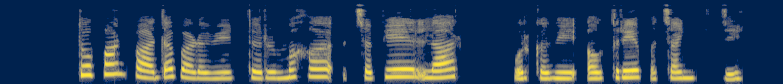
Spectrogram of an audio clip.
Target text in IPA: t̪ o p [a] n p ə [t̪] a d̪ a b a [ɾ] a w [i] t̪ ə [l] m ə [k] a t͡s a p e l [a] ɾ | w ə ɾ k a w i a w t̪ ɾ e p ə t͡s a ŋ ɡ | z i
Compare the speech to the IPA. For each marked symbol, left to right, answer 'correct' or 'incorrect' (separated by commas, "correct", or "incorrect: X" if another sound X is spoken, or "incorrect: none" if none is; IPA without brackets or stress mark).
incorrect: ɑ, incorrect: none, incorrect: ɽ, correct, incorrect: ɾ, incorrect: x, incorrect: ɑ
